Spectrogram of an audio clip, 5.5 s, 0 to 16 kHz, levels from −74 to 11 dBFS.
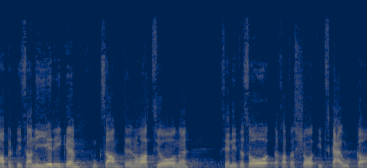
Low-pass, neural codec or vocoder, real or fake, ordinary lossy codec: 14.4 kHz; none; real; none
